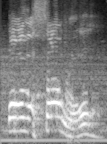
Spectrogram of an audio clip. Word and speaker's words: Bolsonaro: Bolsonaro. There we go. I got it right. So anyway, Bolsonaro.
